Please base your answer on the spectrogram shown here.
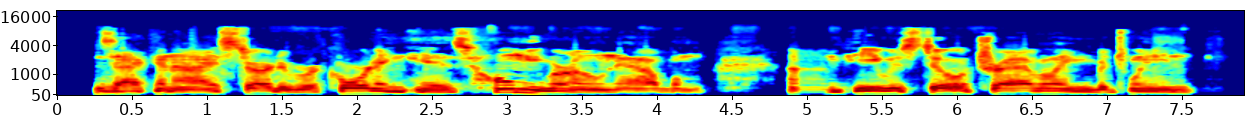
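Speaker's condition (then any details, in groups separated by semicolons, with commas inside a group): ALS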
